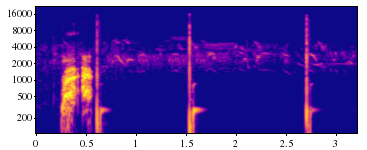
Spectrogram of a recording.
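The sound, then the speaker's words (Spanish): A toad gives a short, throaty croak, followed by three sharp, hollow clucks spaced about a second apart, set against a faint, steady chirring of night ambience. “Si soy un sapo perfectamente hermoso.”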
